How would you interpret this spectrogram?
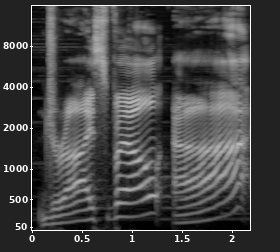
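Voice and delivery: mocking NPC greeting. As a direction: needle an old acquaintance. Slash Claw greets Lawman mockingly.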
